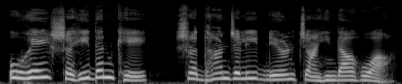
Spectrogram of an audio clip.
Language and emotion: Sindhi, neutral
